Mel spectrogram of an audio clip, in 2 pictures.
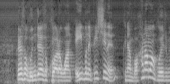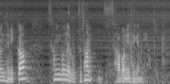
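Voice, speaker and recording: Speaking at a very fast pace, a man with a fairly high voice swings his pitch very widely over noticeable background noise. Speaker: math teacher. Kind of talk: lecture.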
